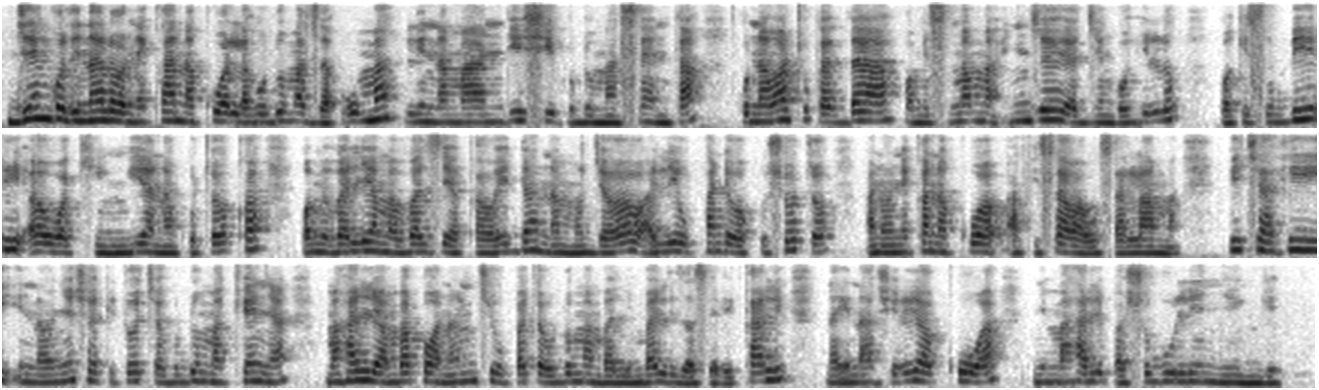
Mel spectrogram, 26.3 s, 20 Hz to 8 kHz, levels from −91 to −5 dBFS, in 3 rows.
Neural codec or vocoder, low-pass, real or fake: vocoder, 44.1 kHz, 128 mel bands every 512 samples, BigVGAN v2; 7.2 kHz; fake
